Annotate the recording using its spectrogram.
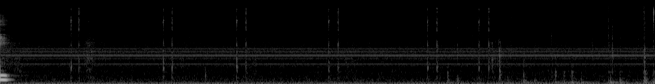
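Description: Sparse, faint computer keyboard clicks, single and in quick pairs, as an equation is typed, over a steady faint electrical hum.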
